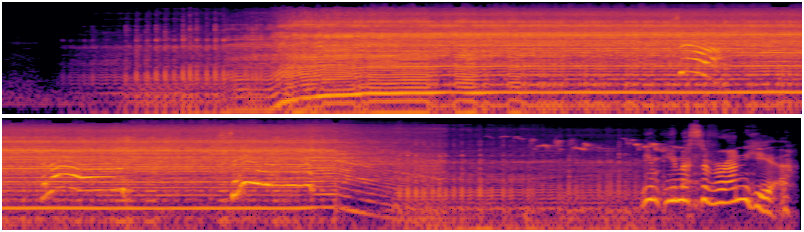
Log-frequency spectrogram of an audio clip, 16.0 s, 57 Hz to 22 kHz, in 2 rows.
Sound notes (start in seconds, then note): 7.6 chainsaw grinds; 11.9 chainsaw winds down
